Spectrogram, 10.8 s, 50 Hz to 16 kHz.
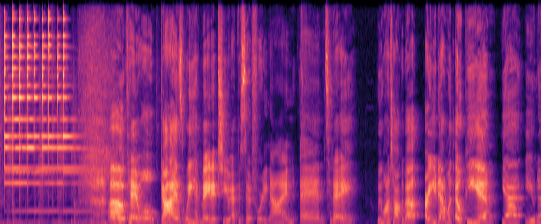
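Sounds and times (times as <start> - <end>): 
opening bell ringing: 0.0 - 1.9
low tonal backing: 0.0 - 3.6
speech: 2.2 - 10.8.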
